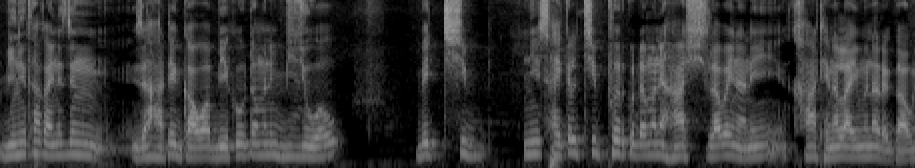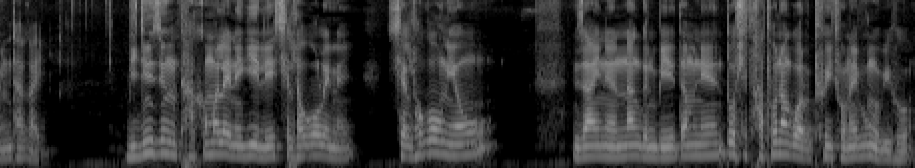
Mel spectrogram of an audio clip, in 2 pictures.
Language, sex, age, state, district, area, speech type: Bodo, male, 18-30, Assam, Baksa, rural, spontaneous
